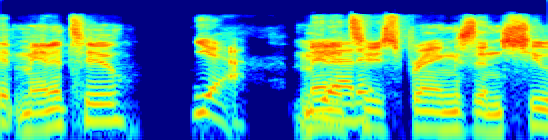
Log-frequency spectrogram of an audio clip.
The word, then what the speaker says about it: Manitou: and mana what how do you say it manitou yeah manitou springs and she was up on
